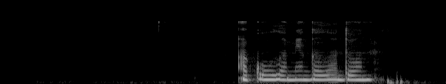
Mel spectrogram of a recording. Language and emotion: Russian, neutral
